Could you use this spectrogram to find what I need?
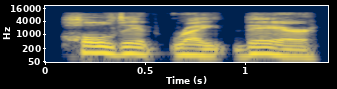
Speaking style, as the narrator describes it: He shouted

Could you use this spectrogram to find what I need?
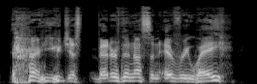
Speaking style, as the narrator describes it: I laughed, as I tried to only breathe through my mouth

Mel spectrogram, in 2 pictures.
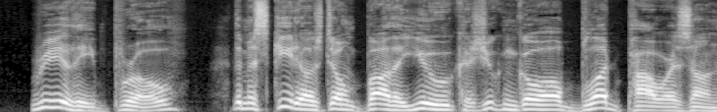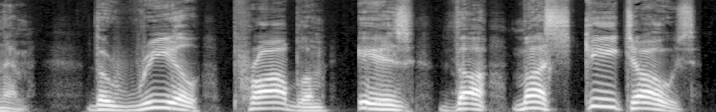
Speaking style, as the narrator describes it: Mike was yelling now

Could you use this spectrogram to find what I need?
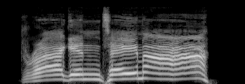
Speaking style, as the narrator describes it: Lord Caldera shouted, and the rest of the cultists echoed his words like a chant

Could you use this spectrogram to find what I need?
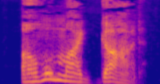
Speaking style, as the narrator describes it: Anna said, and began to laugh hysterically

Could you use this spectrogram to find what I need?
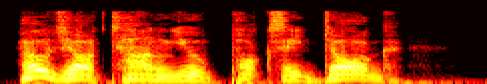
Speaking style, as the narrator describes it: Lorien roared back

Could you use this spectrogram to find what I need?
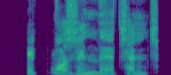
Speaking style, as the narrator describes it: rasped Greyback

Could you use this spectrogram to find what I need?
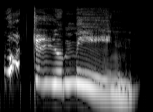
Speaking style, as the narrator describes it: said Dibbitt with a squeak in his voice

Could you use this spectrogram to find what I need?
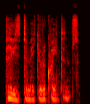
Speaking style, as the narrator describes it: Gideon muttered

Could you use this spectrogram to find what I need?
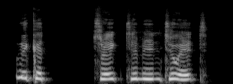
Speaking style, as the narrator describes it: squealed Dancer

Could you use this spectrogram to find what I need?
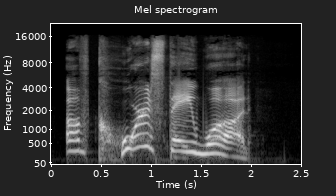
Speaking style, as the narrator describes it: He shouted

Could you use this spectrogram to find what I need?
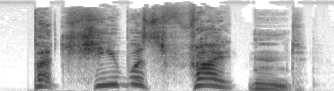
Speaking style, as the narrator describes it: Hermione burst out angrily

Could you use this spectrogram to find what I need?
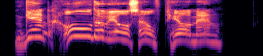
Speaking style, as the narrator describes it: Athan roared again

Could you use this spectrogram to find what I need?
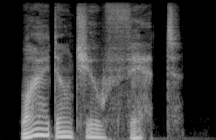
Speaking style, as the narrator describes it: Ruin whispered in her head

